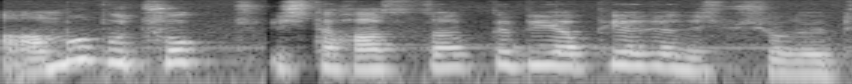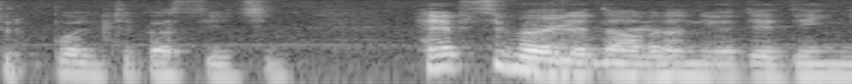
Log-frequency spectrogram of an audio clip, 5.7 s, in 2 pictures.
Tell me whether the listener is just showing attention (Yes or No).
Yes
